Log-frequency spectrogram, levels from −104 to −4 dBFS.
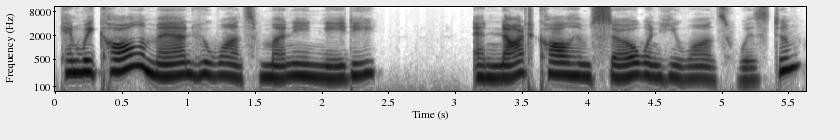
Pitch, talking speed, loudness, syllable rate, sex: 200 Hz, 190 wpm, -16 LUFS, 4.3 syllables/s, female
